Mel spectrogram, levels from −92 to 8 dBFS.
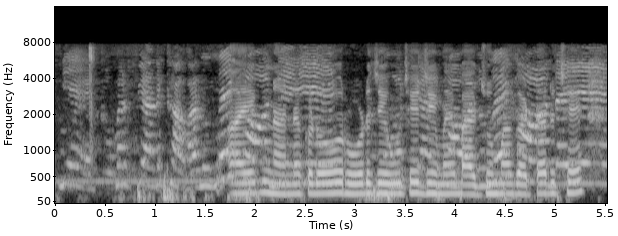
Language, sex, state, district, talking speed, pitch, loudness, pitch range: Gujarati, female, Maharashtra, Mumbai Suburban, 140 wpm, 190 Hz, -15 LUFS, 185-200 Hz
